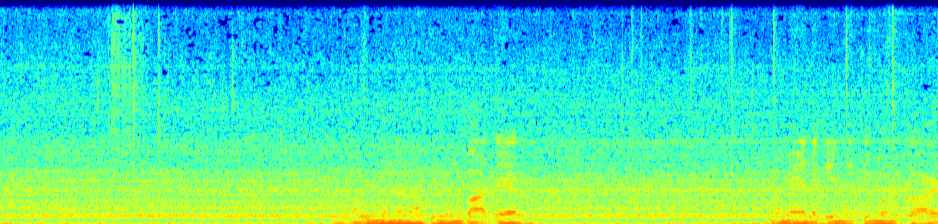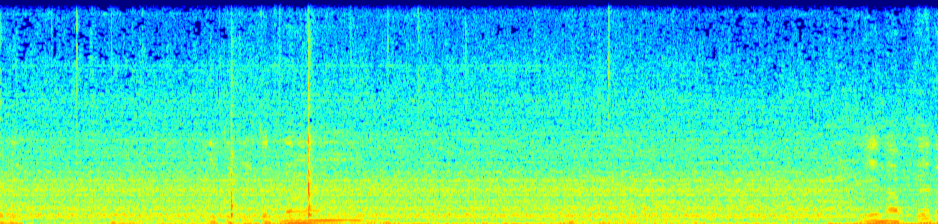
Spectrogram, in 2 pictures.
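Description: Butter sizzles softly in a hot pan.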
